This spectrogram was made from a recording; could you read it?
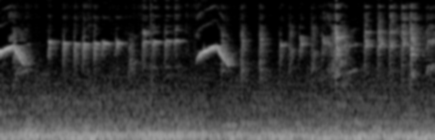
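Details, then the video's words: Red siskin singing to lure a female: a sustained thin high note series, a swooping slurred whistle, then rapid staccato chips and twitters toward the end, over a faint low hum. "Redsiskin sing a song , gray singer finch , thạch xám hót dụ mái"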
